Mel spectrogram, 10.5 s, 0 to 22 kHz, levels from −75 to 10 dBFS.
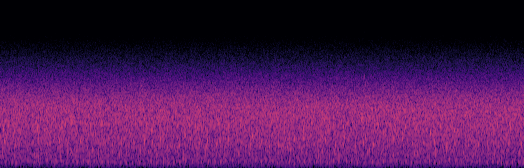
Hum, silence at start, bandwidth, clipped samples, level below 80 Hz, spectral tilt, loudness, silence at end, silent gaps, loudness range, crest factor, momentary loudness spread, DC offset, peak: none; 0 s; 16.5 kHz; under 0.1%; -58 dBFS; -4 dB/octave; -25 LUFS; 0 s; none; 0 LU; 14 dB; 1 LU; under 0.1%; -12 dBFS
